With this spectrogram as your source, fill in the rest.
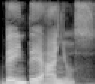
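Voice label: twenty Years Old, Spanish, female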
